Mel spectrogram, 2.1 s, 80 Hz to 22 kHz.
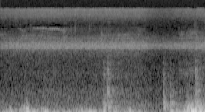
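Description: Low knocks and thumps of an AR-15 barrel and upper assembly being handled and set down on a wooden bench, with a small click about halfway and the heaviest thump near the end.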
